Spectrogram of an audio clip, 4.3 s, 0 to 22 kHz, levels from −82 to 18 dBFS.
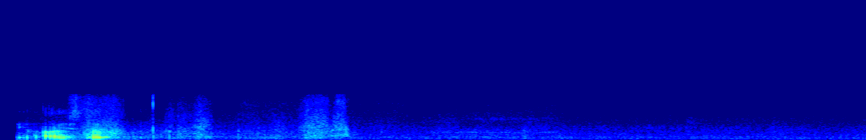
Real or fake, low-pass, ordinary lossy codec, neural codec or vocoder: real; 7.2 kHz; none; none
